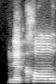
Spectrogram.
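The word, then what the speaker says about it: Nichole: Nicole with an H. The H is silent.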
